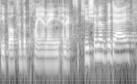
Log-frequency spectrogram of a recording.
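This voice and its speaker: A woman's fairly quick, lively voice over noticeable background noise. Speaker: school leader presenting at staff training. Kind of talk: conference presentation. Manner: fast.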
